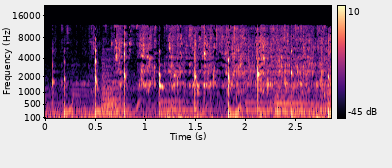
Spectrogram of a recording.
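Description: Sake glugs into a large mug during a toast at a workplace drinking party, with a quick run of bubbly liquid gurgles and drips whose pitch tilts upward with each pulse, steady throughout and without talk.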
